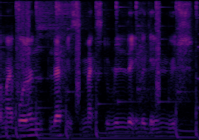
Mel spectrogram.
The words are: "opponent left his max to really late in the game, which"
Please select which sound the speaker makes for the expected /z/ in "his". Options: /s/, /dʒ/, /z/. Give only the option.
/s/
